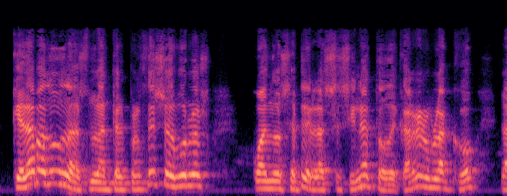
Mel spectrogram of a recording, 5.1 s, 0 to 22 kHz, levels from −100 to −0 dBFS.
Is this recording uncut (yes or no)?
no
